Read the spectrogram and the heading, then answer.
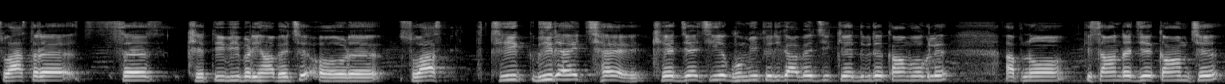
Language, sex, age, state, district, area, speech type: Maithili, male, 60+, Bihar, Purnia, rural, spontaneous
